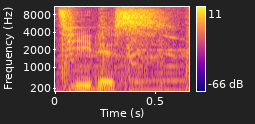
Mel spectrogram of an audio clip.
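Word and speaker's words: Tidus: be something okay I this is literally the first game where you know Titus's name is pronounced etus I wonder what Titus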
